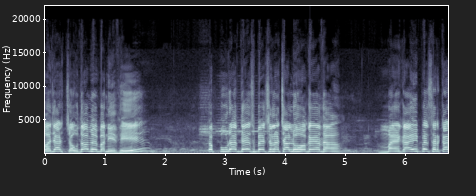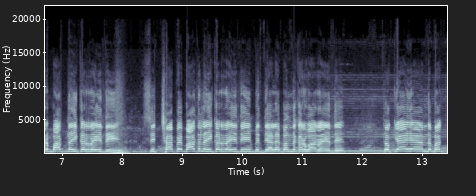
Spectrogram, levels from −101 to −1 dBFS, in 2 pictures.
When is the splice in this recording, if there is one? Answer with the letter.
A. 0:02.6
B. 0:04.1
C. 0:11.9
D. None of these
D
